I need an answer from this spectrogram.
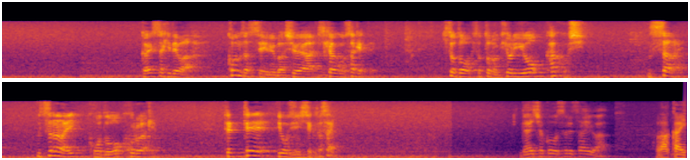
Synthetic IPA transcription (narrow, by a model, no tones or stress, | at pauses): ɡ̥aiɕsakʲid̪e̞β̞akõ̞nd͡zasɨ̥t̪e̞iɾɯ̟baɕo̞jad͡ʑikãɰ̃o̞sake̞t̪e̞ | çi̥t̪o̞t̪o̞çi̥t̪ot̪ono̞kʲo̞ɾʲio̞kakɯ̟̥hoɕi̥ | ɯt͡sɨ̥sanai | ɯt͡sɨɾanaikʰo̞ːd̪o̞ːko̥koɾɯ̟βake̞ | t̪e̞t̪ʰːe̞ːjo̞ːʑĩɰ̃ɕi̥t̪ekɯd̪asai | ɡaiɕo̞kɯ̟osɨɾɯ̟saiβa̰ | βaka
